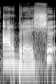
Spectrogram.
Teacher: la schwa è atona anche nell'albanese che viene parlato nell'Italia meridionale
